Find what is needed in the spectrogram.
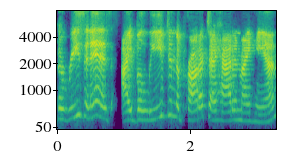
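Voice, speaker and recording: Projecting a raised voice, a woman speaks in an animated tone at a high pitch with very wide pitch swings. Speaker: entertainer and social media personality. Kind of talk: motivational talk on a team call. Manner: loud, outspoken.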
